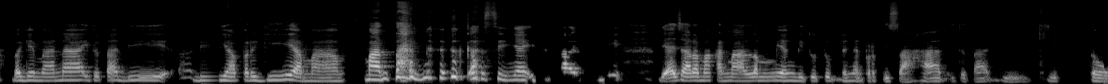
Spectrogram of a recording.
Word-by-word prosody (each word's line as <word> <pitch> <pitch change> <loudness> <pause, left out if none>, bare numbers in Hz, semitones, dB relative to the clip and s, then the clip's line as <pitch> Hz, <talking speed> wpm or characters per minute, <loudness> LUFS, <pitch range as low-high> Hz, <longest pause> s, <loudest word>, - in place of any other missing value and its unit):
bagaimana 190 +2 -1
itu 185 -1 -9
tadi, 200 - -4 0.3
dia 185 +1 -4
pergi 195 +4 -1
sama 160 -1 -2 0.2
mantan 280 +6 +7 0.2
kekasihnya 260 - +3
itu 205 +4 -9
tadi, 195 +3 -3 0.3
di - - -2
acara 180 - +5
makan 180 -3 -3
malam 170 +1 0
yang 175 -1 +1
ditutup 170 +1 -6
dengan 170 +2 -7
perpisahan 145 0 -5
itu - - -15
tadi, - - -13 0.2
gitu. - - -11
190 Hz, 115 wpm, -26 LUFS, 175-210 Hz, 0.3 s, mantan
